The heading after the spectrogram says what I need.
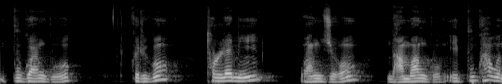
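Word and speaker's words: Ptolemy: 있었고 남쪽으로는 이집트를 차지한 톨레미 톨레미라고 하는데 피자는 원래 발음 안 합니다. 아 우리가 사이로지라고 하지 프사이칼로지라고 하지 않는 것처럼 톨레미 왕과 이집트 쪽을 차지하게 됩니다.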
